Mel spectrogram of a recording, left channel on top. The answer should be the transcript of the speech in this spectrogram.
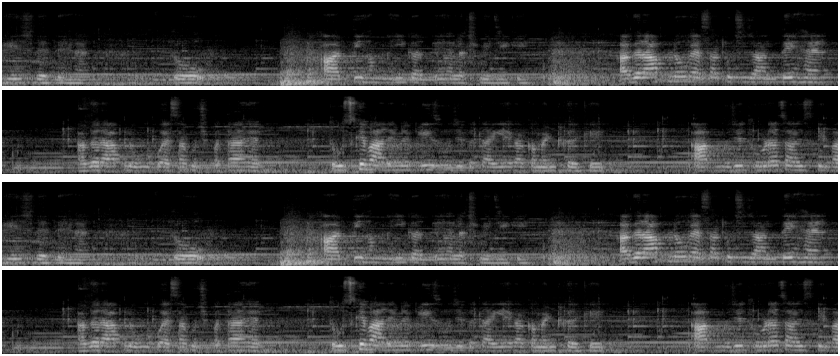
देते हैं, तो आरती हम नहीं करते हैं लक्ष्मी जी की। अगर आप लोग ऐसा कुछ जानते हैं, अगर आप लोगों को ऐसा कुछ पता है तो उसके बारे में प्लीज़ मुझे बताइएगा कमेंट करके। आप मुझे थोड़ा सा इसके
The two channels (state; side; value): identical; both; correlation 1.00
